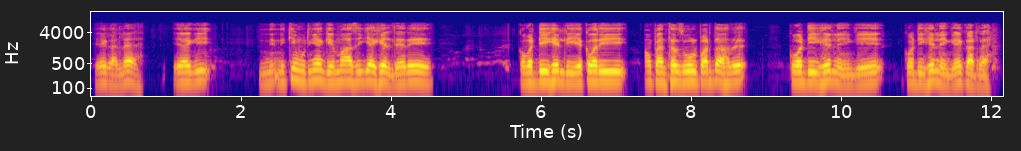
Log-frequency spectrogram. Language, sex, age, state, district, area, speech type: Dogri, male, 30-45, Jammu and Kashmir, Samba, rural, spontaneous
